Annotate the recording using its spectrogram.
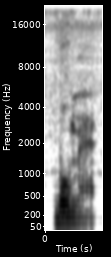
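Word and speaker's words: women: ऑफ the most courageous वुमेन। वैसे देखा जाए तो शुद्ध वुमेन का जो प्रोनाउंसिएशन होता है वूमा होता है साथियों, ठीक है, ये मूवी का भी नाम था।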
